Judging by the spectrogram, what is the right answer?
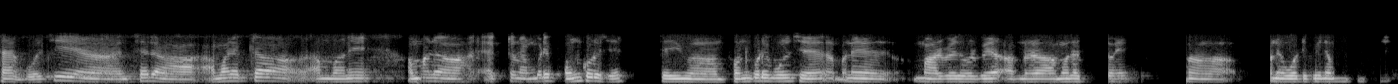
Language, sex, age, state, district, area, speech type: Bengali, male, 45-60, West Bengal, Birbhum, urban, conversation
